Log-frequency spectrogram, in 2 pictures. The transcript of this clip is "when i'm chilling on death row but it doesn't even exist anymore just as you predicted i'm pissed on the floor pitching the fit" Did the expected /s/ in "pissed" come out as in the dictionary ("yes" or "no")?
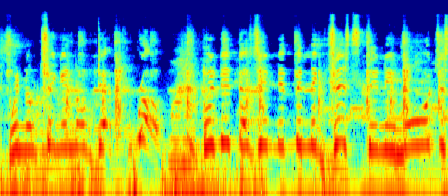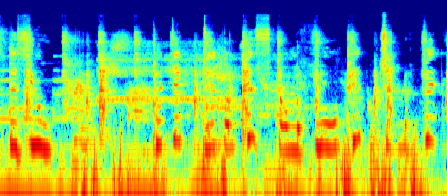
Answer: yes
